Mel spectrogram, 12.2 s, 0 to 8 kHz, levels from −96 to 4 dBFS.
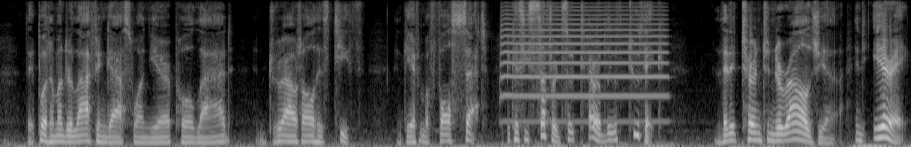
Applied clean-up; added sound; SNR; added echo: none; Trumpet; 7 dB; none.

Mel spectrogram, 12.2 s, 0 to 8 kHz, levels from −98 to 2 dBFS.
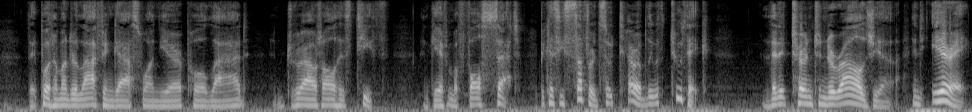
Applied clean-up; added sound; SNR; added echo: none; none; none; none.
